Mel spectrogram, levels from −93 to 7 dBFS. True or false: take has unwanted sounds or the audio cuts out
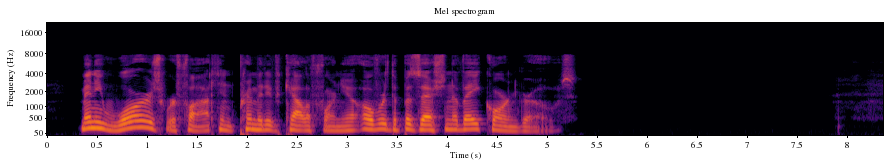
false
